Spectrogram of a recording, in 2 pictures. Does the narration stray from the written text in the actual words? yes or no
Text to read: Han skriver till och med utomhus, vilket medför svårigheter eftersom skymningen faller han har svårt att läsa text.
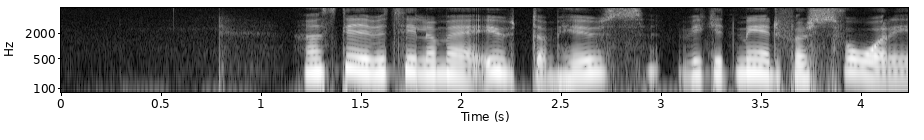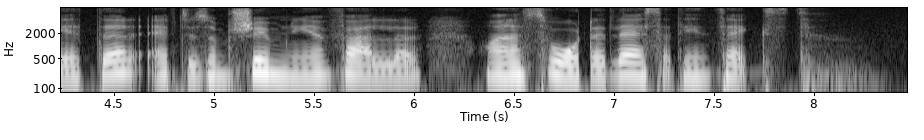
yes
